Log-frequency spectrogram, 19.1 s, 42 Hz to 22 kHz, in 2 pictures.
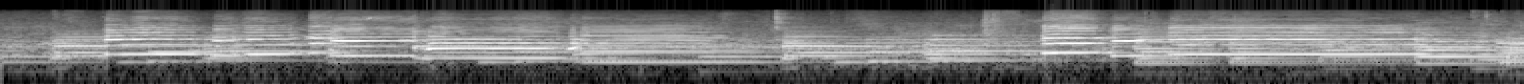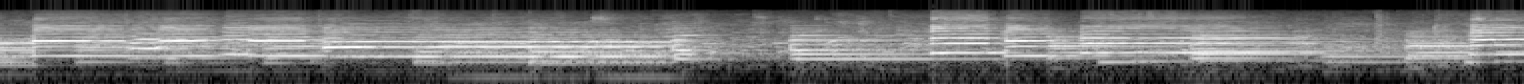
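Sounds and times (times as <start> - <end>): alto saxophone jazz melody: 0.0 - 19.0
keyboard accompaniment: 0.0 - 19.0.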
